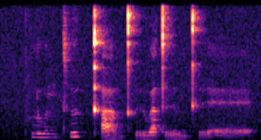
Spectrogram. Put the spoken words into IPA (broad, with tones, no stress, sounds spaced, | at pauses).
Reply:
pʰ l u˧ n tʰ ɯ˦˥ k̚ tʰ a˨˩ m kʰ r u˦˥ a̯ t r ɯ˧ ŋ kʰ r ɛː˨˩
